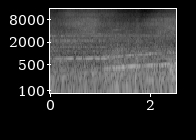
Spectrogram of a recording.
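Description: An electric train's motor whines, rising in pitch as it pulls away.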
